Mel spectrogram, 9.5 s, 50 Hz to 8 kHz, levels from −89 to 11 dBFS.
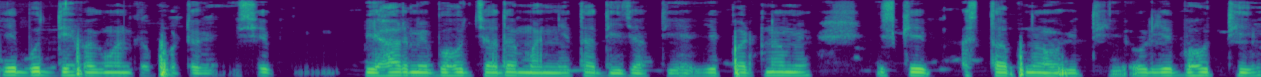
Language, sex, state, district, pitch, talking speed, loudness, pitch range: Hindi, male, Bihar, Araria, 120 Hz, 170 wpm, -19 LUFS, 115-125 Hz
